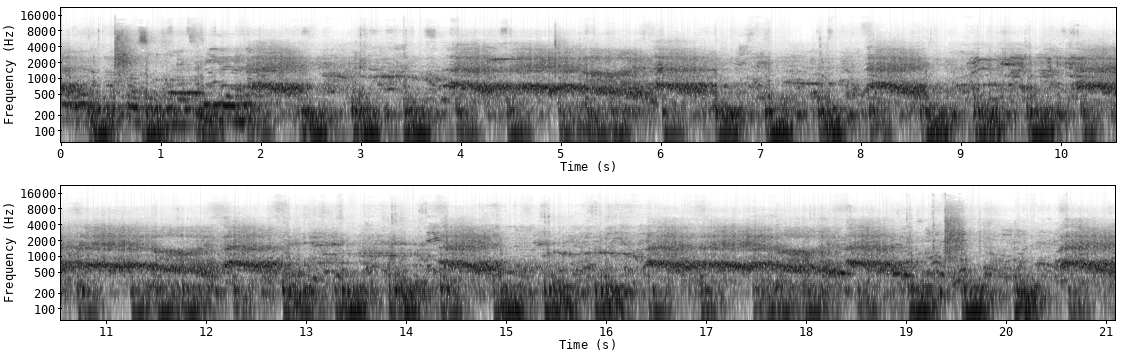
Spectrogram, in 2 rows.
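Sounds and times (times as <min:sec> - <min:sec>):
football crowd chanting: 0:00.0 - 0:21.0
steady low beat: 0:00.0 - 0:21.0.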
